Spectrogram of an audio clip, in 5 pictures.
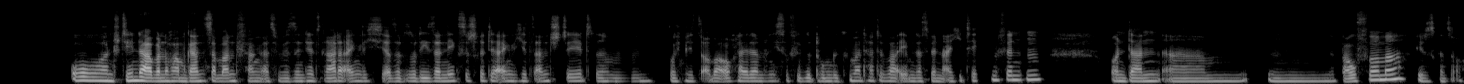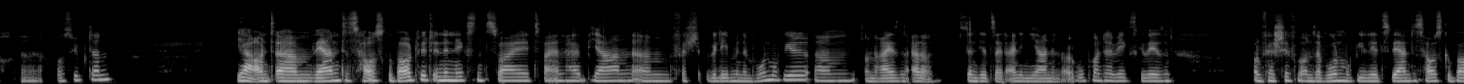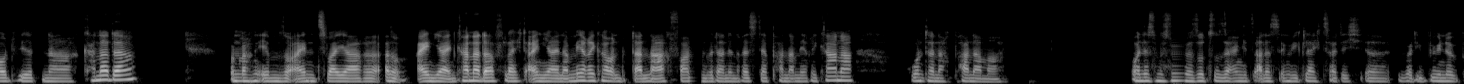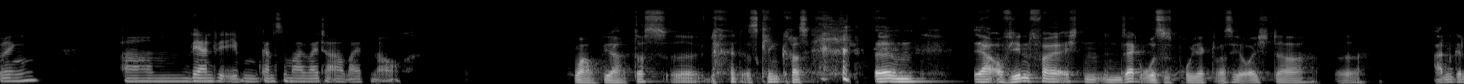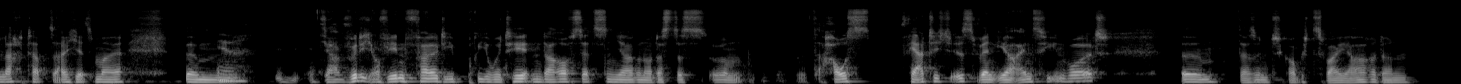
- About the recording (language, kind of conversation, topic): German, advice, Wie kann ich Dringendes von Wichtigem unterscheiden, wenn ich meine Aufgaben plane?
- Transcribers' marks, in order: other background noise; tapping; snort; snort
